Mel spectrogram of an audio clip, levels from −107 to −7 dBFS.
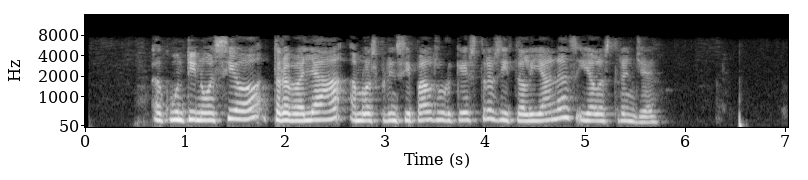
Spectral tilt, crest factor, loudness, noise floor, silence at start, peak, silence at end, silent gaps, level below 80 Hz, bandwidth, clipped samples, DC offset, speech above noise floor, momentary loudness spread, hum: -4.5 dB/octave; 14 dB; -22 LUFS; -70 dBFS; 0.65 s; -8 dBFS; 0.45 s; none; -50 dBFS; 7.8 kHz; under 0.1%; under 0.1%; 49 dB; 10 LU; none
